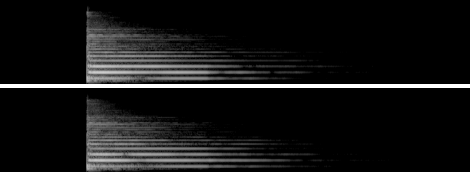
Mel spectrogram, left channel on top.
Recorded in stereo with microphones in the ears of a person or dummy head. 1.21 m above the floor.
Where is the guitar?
15° left (ahead or behind), 0.5 m.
